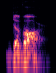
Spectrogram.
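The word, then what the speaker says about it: דָּבָר: And then this is a bet, but because it doesn't have the dot in it, because it doesn't have the dagesh in it, it's pronounced like a V.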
